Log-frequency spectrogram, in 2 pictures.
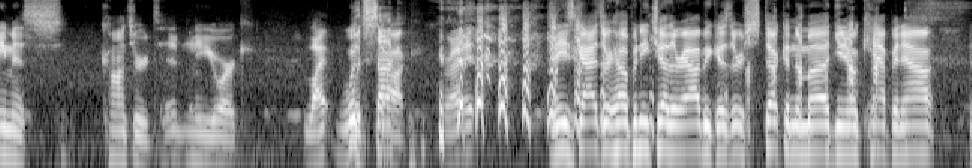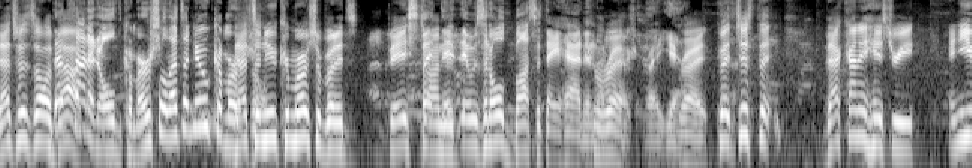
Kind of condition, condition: setting, busy venue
